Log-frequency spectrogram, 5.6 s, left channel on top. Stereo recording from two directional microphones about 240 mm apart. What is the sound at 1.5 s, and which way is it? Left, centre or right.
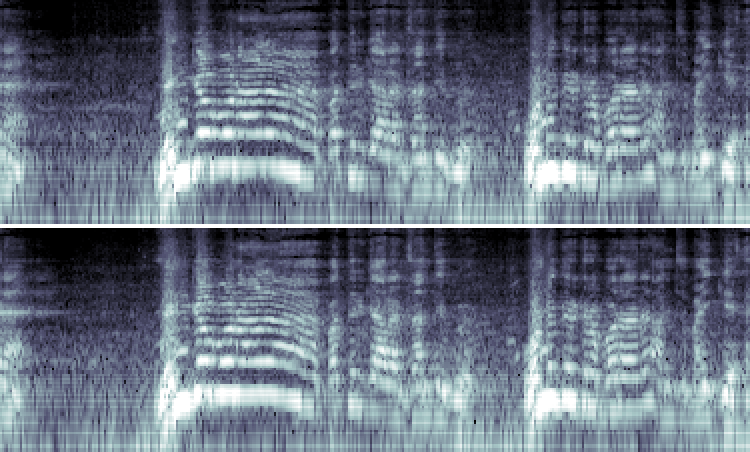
A man's voice, right.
